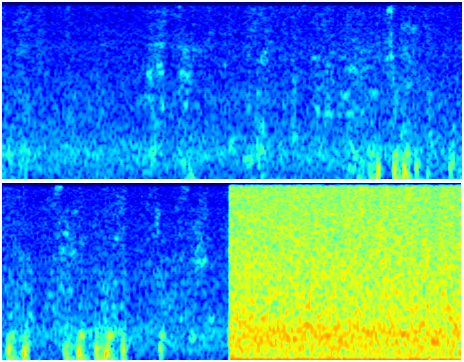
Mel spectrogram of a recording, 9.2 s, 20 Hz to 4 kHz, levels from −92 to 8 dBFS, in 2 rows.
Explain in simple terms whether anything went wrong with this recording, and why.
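Something went wrong from 6.87 seconds to the end. The speech had been stored in the telephone system's mu-law format, which squeezes loud and quiet sounds onto one scale, but this last stretch was read back as plain linear 8-bit audio without undoing that squeeze. This fault is called companded audio read as linear. Quiet moments jump up to the size of loud ones, so the speech turns into harsh, loud, buzzy distortion with heavy noise in the pauses. Before 6.87 seconds, the telephone coding sounds as expected: narrow, with no high frequencies.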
